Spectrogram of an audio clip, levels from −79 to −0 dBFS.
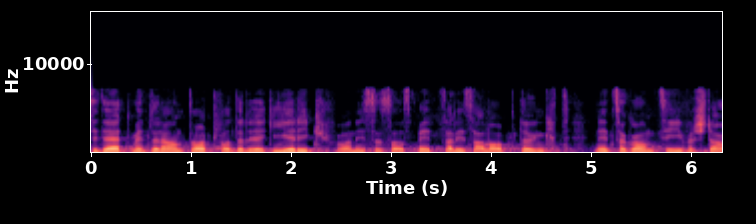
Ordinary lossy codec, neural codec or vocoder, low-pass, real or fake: none; codec, 16 kHz, 4 kbps, X-Codec, HuBERT features, trained on balanced general audio; 7.2 kHz; fake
